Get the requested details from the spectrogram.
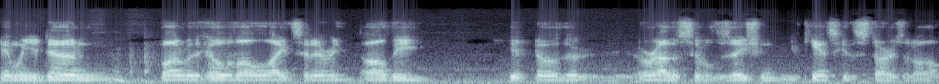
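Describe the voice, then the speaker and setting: A man speaks at a very fast pace. His fairly low voice stays flat and monotone. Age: 60s. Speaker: energy healer and author. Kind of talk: podcast interview. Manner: halting, with many repeated words.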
